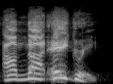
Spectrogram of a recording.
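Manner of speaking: loud, high mock-furious denial; angry outburst. Accused child finally letting the anger out, hammed-up shout. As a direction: blow up comically while denying it. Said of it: "then the anger would come out".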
